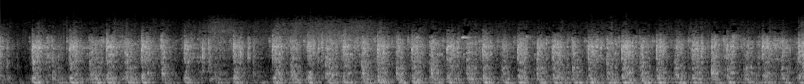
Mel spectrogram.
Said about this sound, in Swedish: Med vänster handen för han en spak som gör att maskinen gör ett dunk upp och ner och ramen flyttar sig.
